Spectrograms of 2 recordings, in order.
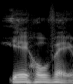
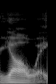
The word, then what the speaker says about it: Yahweh: But actually, the original Hebrew says Yud-He-Vav-He, Yehoveh or Yahweh, depending on how you want to pronounce it.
